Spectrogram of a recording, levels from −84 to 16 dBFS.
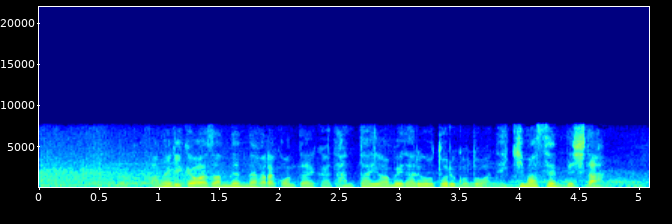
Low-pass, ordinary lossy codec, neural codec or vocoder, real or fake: none; none; none; real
